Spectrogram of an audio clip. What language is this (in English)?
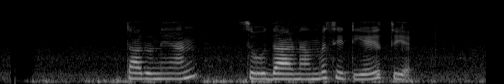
Sinhala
